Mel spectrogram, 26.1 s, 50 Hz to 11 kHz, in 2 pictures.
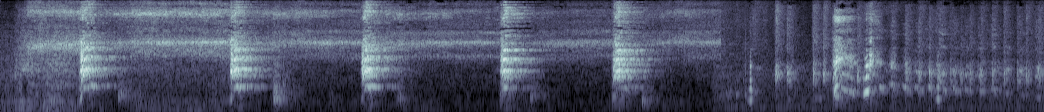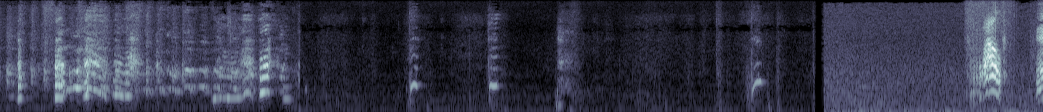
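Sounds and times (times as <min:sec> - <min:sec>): steady high-pitched tone: 0:00.2 - 0:09.0
dog barking: 0:00.9 - 0:01.6, 0:02.8 - 0:03.5, 0:04.5 - 0:05.1, 0:06.2 - 0:06.8, 0:07.6 - 0:08.3.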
